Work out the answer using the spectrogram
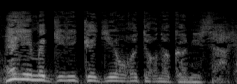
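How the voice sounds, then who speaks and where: A man voicing a goofy, excitable fellow in a French cartoon, with a playful, animated delivery. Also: on the high side, a little fast, very noisy. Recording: loud music behind the voice.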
